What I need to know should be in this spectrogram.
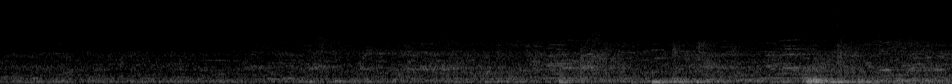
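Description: An orchestra's instruments sound softly in a large echoing hall.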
